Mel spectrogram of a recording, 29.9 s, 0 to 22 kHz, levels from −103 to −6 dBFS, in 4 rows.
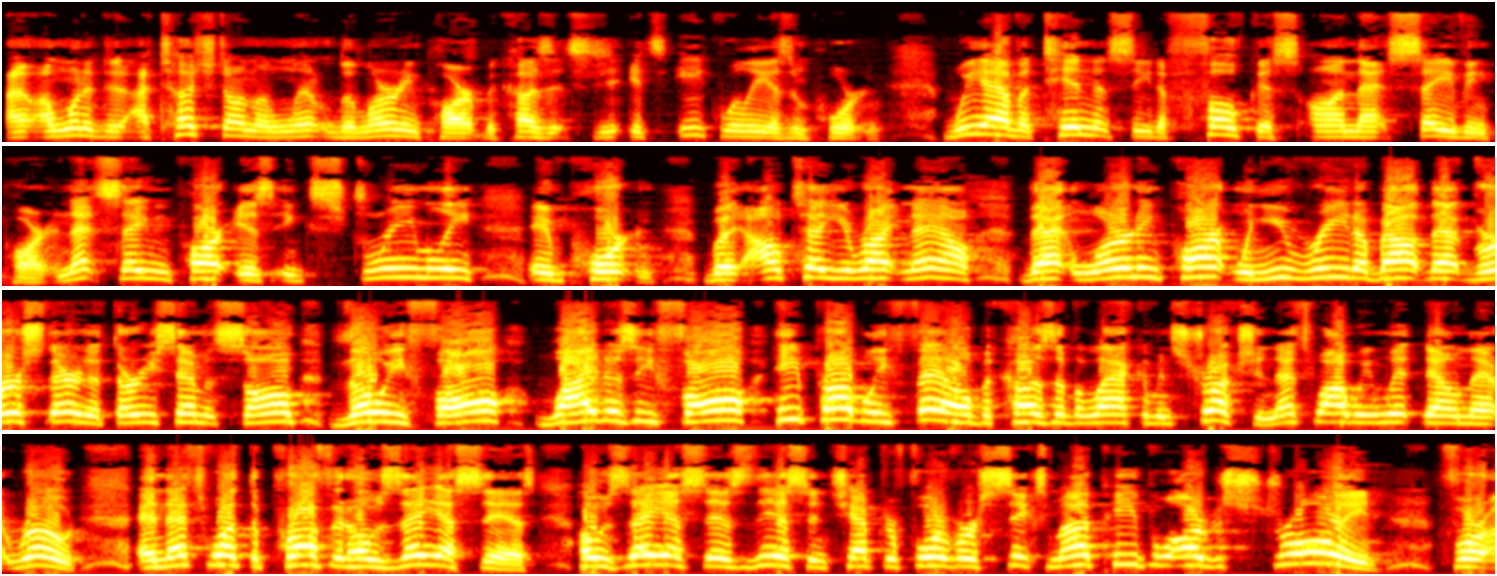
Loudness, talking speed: -12 LUFS, 195 wpm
